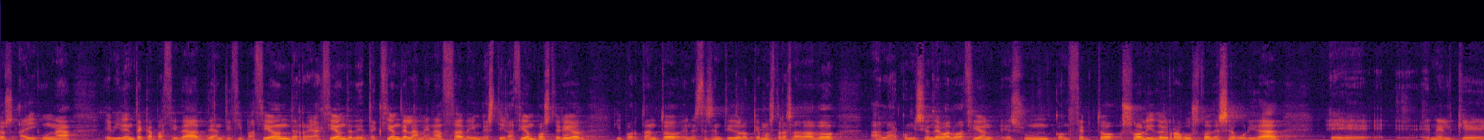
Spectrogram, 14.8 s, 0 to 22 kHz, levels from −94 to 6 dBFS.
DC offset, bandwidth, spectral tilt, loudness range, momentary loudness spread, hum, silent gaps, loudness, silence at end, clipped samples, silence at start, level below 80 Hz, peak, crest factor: 0.4%; 15.5 kHz; -5 dB/octave; 2 LU; 10 LU; none; none; -30 LUFS; 0 s; under 0.1%; 0 s; -70 dBFS; -8 dBFS; 22 dB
